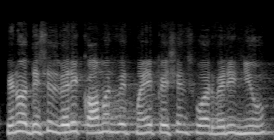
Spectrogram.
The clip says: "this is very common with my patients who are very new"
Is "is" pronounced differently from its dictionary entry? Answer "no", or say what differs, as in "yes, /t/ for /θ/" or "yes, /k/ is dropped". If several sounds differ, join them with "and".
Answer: no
